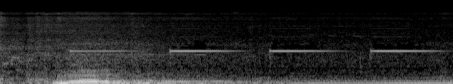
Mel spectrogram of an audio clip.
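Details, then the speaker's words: 2018 Audi B9 S5 started right after a CTS Turbo transmission mount install: brief crank, then catches and settles into smooth steady idle under a repeating dash chime; sounds good, normal start. "Everything sounds good. Obviously there would be no check engine light or anything like that"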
